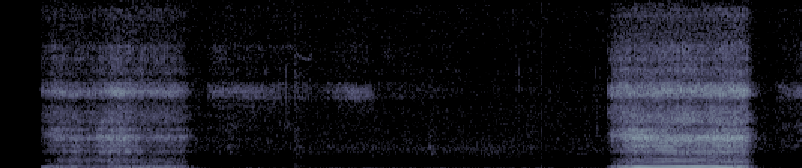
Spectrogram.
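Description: Two loud, buzzing snores with a quiet gap between them in a still room.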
